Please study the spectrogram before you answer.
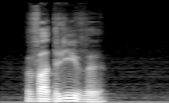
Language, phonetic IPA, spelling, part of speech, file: Polish, [vaˈdlʲivɨ], wadliwy, adjective, Pl-wadliwy.ogg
